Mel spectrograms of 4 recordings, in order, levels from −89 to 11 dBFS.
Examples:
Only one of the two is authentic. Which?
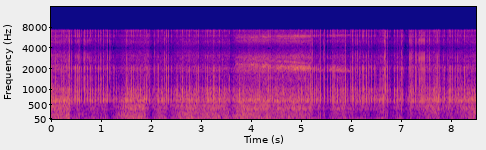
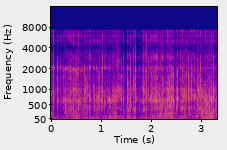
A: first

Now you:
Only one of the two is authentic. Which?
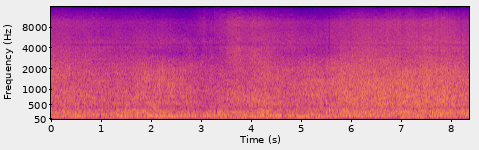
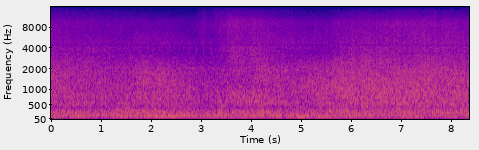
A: second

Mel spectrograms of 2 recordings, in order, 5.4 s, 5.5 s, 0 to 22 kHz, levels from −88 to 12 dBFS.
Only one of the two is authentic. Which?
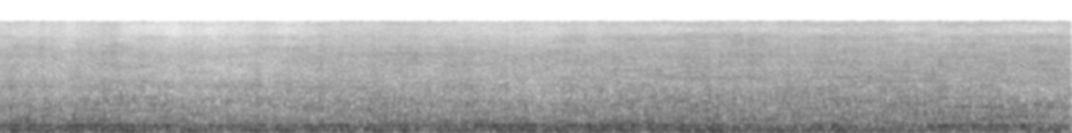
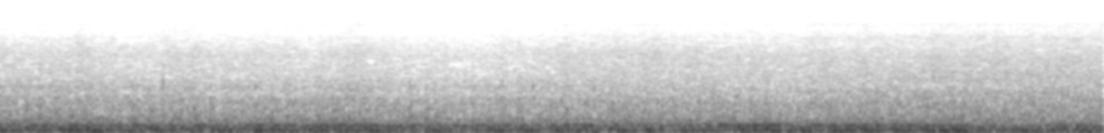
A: second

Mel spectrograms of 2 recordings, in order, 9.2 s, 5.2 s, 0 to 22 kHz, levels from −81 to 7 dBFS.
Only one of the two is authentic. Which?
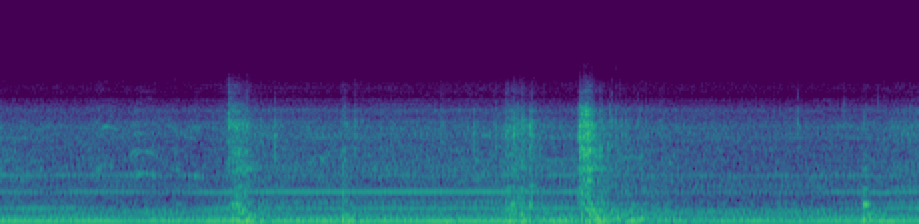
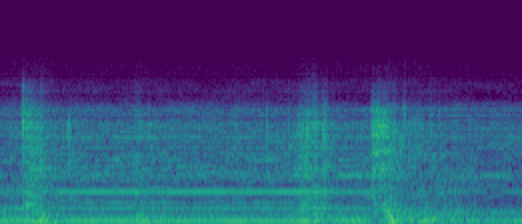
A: first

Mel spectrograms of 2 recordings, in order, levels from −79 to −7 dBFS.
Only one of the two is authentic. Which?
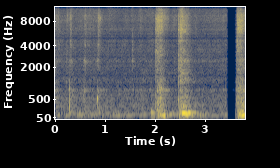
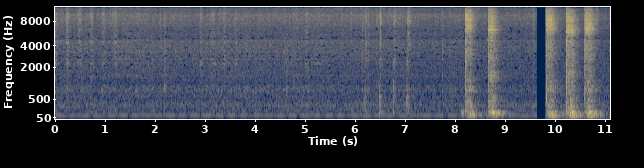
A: second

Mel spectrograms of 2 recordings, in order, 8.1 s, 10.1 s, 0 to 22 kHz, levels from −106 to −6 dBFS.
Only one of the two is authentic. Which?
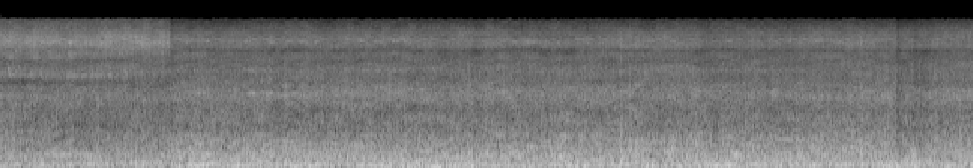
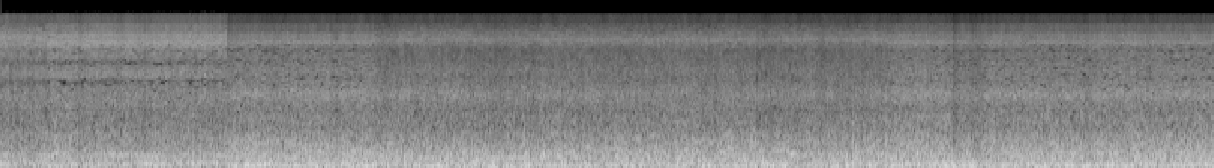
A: second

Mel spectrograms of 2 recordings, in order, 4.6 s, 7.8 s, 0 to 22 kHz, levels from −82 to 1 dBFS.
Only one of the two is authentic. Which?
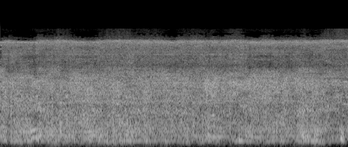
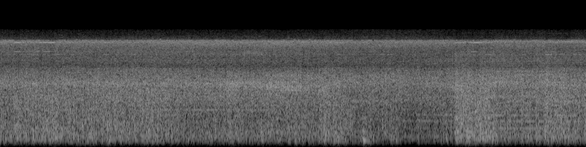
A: second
